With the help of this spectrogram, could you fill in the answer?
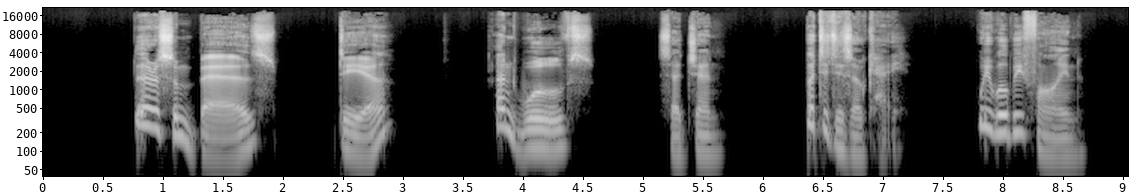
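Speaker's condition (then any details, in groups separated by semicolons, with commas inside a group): No condition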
